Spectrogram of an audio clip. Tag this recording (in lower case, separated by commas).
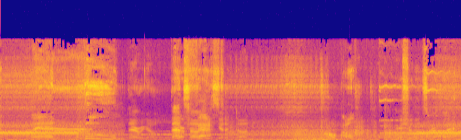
speech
